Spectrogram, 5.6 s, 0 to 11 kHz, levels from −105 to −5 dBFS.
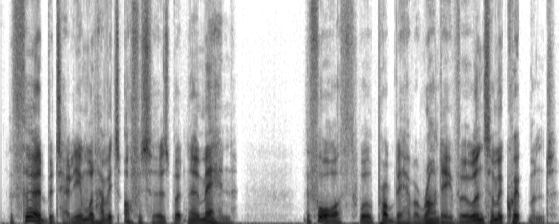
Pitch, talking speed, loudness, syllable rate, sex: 105 Hz, 215 wpm, -20 LUFS, 6.4 syllables/s, male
